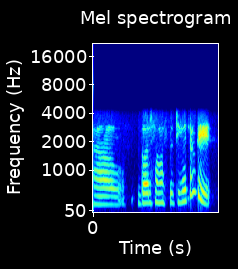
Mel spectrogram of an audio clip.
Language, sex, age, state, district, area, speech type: Odia, female, 30-45, Odisha, Sambalpur, rural, conversation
